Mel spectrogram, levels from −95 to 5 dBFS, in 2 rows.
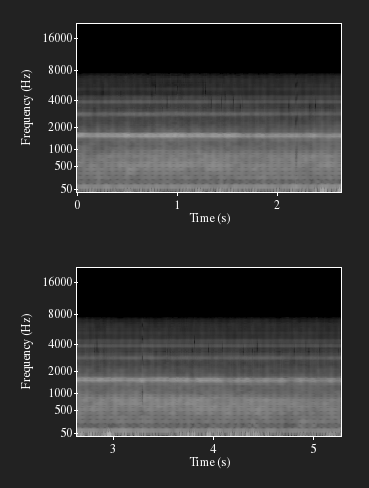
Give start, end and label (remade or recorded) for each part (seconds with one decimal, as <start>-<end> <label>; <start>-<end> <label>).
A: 0.0-5.3 remade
